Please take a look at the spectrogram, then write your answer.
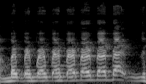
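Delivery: loud imitated engine bangs; imitating the clunking engine of a beat-up car; car banging imitation. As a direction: bang it out like a broken-down car. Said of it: "My car was sounding like".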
